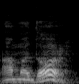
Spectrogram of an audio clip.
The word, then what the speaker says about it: Amador: Spanish okay so then I will look up the Spanish pronunciation here oh it's I have it on mute I can't hear anything aha it's just like I thought it Amador so I gotta say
